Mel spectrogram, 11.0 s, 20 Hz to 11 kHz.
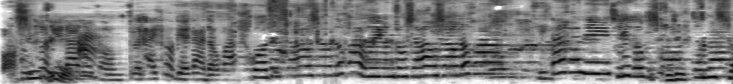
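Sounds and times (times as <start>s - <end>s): high-pitched child-like singing: 0.1s - 11.0s.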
